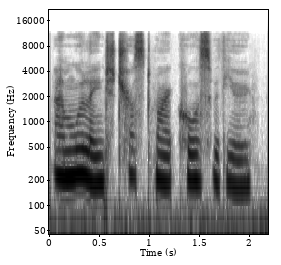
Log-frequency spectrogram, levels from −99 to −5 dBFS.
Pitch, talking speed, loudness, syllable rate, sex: 205 Hz, 245 wpm, -14 LUFS, 5.6 syllables/s, female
